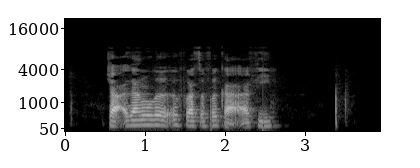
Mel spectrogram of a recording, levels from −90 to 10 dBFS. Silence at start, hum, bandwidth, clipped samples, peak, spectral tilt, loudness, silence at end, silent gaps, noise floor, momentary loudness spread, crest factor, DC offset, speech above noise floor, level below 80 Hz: 0.55 s; none; 9 kHz; under 0.1%; -4 dBFS; -5.5 dB/octave; -25 LUFS; 1.4 s; none; -82 dBFS; 25 LU; 22 dB; under 0.1%; 57 dB; -70 dBFS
